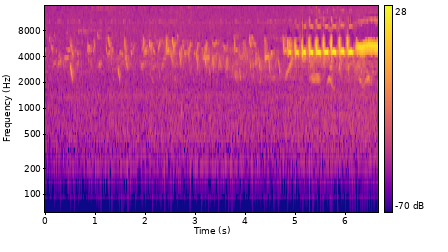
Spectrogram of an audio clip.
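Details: Yellowhammer song, preceded by faint mixed twittering; then a rapid string of about nine repeated high notes, loud and regular, ending in a sustained buzzy final note, with a soft lower chirp underneath near the end.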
